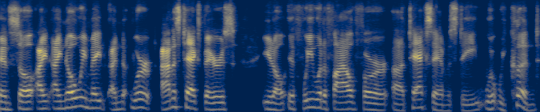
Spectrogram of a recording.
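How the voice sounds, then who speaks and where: A man speaks at a medium pitch with a bright, sharp tone. The sound is dry and close with no echo and a quiet background. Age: 60s. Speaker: taxpayer appealing a tax decision. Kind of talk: public testimony at a hearing. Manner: halting, many false starts.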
